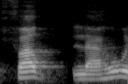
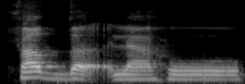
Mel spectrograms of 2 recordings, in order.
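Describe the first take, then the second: First: The consonant is soft with no bounce. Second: The consonant bounces with an echo. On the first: The speaker calls it right. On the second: The speaker calls it wrong.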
